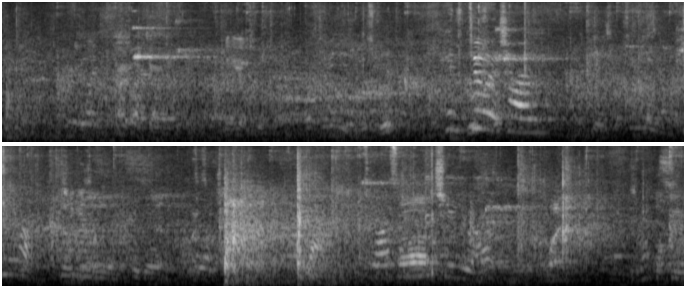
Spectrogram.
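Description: Several young men talk and call out nearby.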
